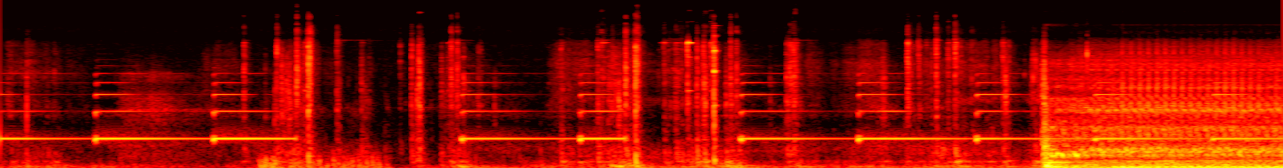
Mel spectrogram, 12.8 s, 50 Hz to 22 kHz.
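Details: 1988 Ford F-250 EFI sat over a decade, other fuel pump reconnected: door chime, then brief even cranking with no firing; cranks but won't start.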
